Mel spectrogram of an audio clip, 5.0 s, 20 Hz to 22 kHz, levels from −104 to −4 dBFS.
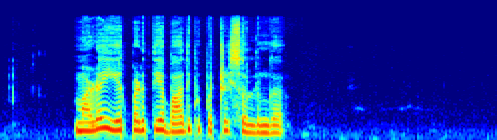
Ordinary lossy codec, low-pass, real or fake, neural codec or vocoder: none; 14.4 kHz; real; none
